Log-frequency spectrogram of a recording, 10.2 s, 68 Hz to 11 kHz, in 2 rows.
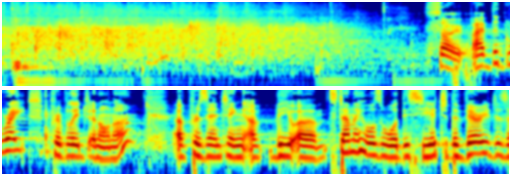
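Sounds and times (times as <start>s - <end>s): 
crowd applauding: 0.0s - 3.8s
speech: 4.4s - 10.1s.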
